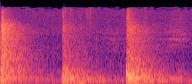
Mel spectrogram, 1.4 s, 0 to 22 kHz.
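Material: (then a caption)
Sheet metal. Three taps on the riveted sheet metal firewall panel of a 1937 rat rod give hollow, rattly knocks that ring briefly around a low-mid pitch. The panel is loose and will rattle because the span between rivets is too wide, so it needs a second row of rivets to keep it tight.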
